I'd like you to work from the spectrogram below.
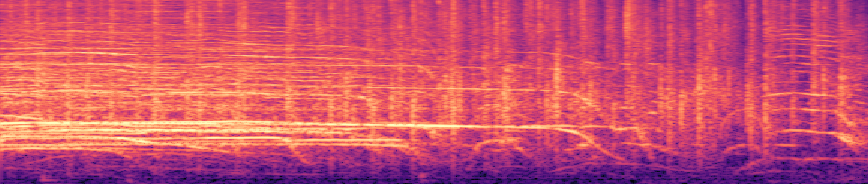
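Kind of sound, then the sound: crowd, audience cheering and applauding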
